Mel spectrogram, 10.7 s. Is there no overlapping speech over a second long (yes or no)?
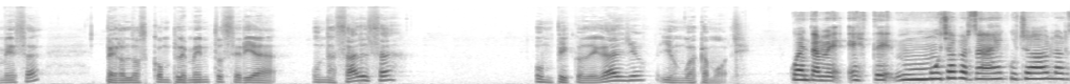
yes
